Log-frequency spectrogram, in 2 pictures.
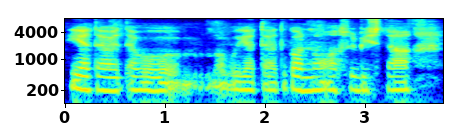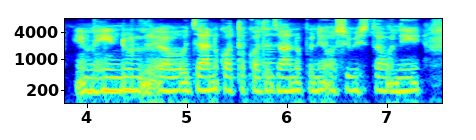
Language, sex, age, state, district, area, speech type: Nepali, female, 30-45, West Bengal, Jalpaiguri, rural, spontaneous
